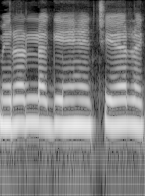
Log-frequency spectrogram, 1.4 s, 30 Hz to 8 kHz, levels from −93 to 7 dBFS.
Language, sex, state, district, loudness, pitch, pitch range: Hindi, female, Chhattisgarh, Bilaspur, -10 LUFS, 230 Hz, 230-235 Hz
